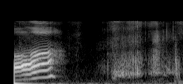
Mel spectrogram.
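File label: "zhe2", Mandarin Chinese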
